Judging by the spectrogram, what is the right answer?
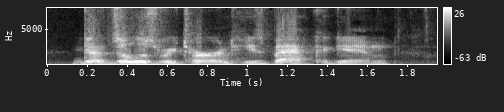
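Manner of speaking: ordinary talk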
